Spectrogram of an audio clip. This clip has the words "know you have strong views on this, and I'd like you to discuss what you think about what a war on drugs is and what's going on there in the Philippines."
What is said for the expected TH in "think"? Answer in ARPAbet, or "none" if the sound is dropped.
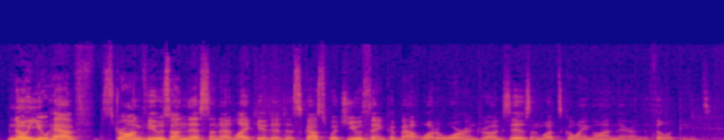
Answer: TH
